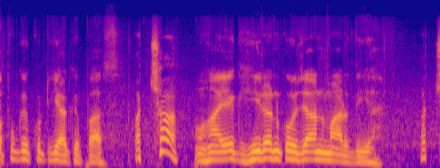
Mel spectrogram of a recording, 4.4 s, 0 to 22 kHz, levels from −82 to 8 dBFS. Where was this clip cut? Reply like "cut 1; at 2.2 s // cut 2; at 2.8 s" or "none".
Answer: none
